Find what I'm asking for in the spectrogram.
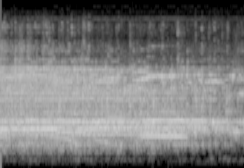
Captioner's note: cheers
